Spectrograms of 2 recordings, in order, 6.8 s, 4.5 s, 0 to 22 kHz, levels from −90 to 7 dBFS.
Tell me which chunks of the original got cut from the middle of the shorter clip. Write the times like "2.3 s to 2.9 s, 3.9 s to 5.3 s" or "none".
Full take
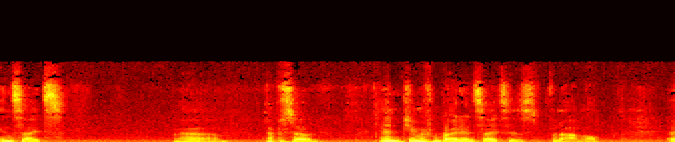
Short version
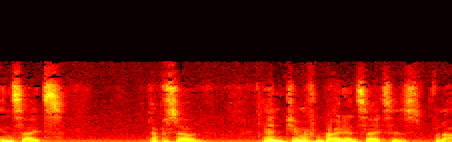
1.4 s to 2.5 s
